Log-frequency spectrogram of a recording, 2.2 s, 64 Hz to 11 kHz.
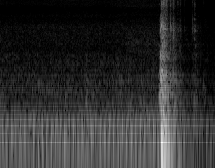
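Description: Rear hatch of a 2015 MINI Cooper Hardtop swung shut, a single loud slam near the end, over a steady low rumble.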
